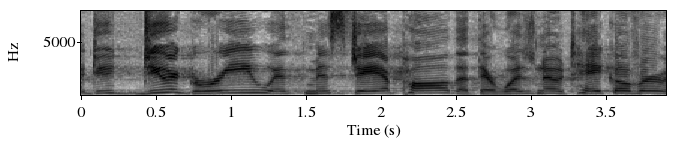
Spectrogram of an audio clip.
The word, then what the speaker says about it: Jayapal: Jayapal that there was no takeover? It was just Jayapal. peaceful? If you're going to say my name, please say it right. It's Jayapal.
